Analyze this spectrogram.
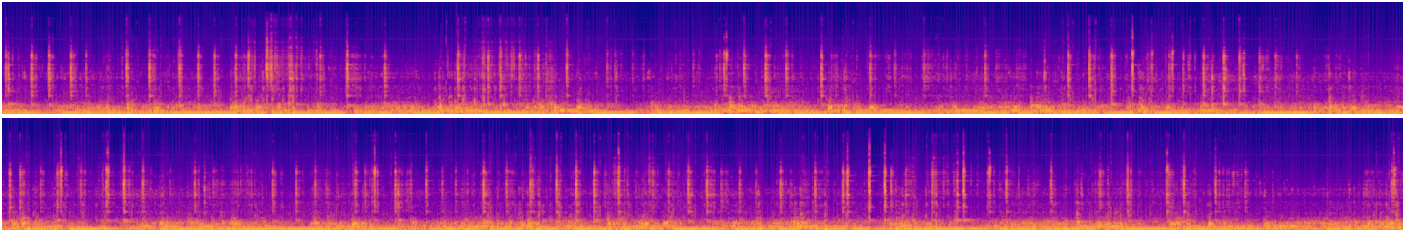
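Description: Rowing double scull moving through the water, heard through a camera fixed to the boat: a steady low rumble of hull and water with a dense crackle of fine ticks on top.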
